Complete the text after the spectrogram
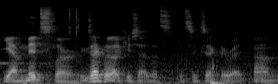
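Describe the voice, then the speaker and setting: Deep-voiced man musing while he works. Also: very animated, creaky, darkish tone, soft background music. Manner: halting and musing, many fillers, laughs at himself. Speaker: composer streaming live orchestration work. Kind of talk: casual live-stream, thinking aloud.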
